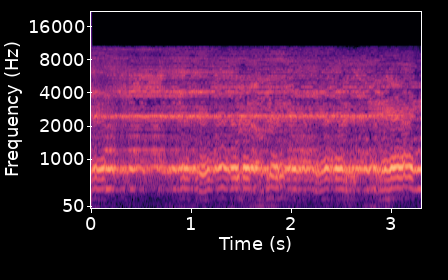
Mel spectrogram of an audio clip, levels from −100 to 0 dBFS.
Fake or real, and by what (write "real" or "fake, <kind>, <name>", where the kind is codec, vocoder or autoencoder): fake, codec, SNAC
